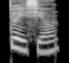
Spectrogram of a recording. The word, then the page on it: 队形: duì xíng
